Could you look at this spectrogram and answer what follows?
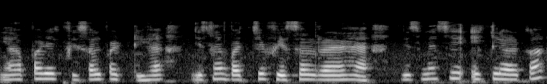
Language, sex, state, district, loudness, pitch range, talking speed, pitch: Hindi, female, Bihar, Katihar, -16 LUFS, 215-250 Hz, 195 wpm, 230 Hz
